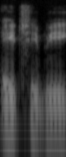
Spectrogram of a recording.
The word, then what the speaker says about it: HEB: Yeah, so before we get to that question, is that how it's pronounced? HEB? I thought it was Heb.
